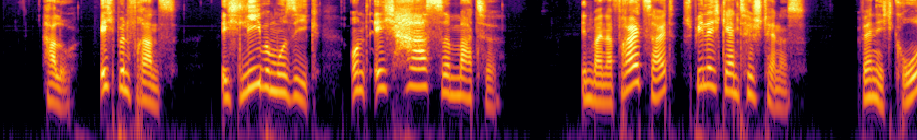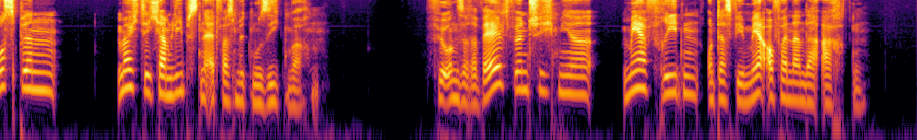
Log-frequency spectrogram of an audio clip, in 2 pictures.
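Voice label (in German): intro, Kindersprecher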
